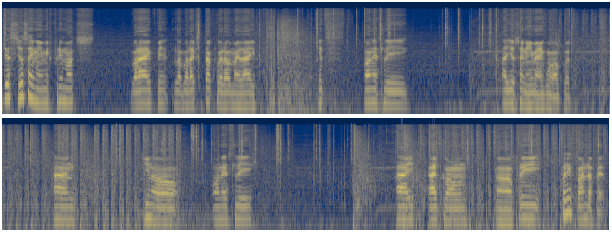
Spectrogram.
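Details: Speech of a man with hearing loss, which he says mainly causes how his voice sounds, rather than his accent.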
